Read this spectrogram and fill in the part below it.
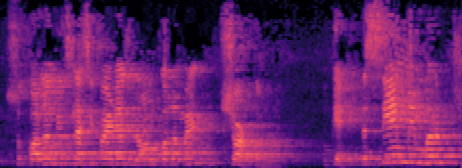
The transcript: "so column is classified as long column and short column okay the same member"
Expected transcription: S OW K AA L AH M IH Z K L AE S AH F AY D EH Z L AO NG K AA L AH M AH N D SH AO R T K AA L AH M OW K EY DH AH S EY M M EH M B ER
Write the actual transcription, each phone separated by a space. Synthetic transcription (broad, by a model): S OW K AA L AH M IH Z K L AE S AH F AY D EH Z L AO NG K AA L AH M AH N D SH AO R T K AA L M OW K EY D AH S EY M M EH M B ER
